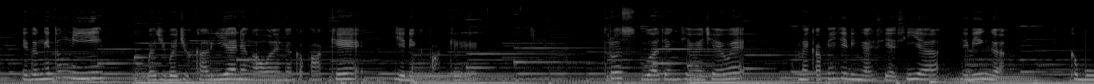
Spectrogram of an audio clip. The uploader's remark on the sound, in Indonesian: sorry kalo ada noise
